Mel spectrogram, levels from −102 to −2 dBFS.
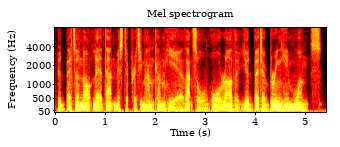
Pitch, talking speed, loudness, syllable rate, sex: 90 Hz, 200 wpm, -17 LUFS, 4.6 syllables/s, male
